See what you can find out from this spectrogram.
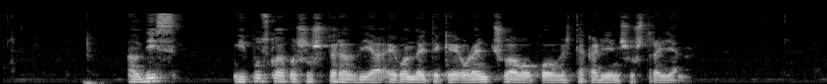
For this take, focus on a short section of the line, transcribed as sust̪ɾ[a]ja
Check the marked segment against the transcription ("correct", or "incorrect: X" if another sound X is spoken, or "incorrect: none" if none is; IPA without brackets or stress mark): correct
